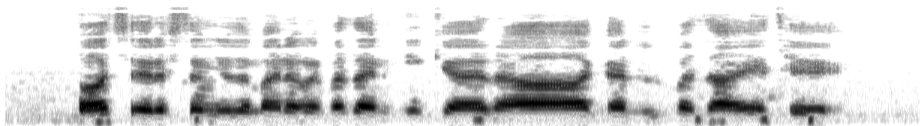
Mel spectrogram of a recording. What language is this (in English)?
Urdu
